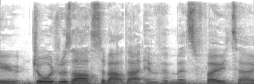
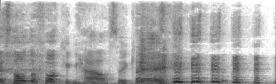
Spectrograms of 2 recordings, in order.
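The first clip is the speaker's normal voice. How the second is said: mock defensive George; 5 semitones higher, 4 dB louder, slower than usual. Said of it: "George is like".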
